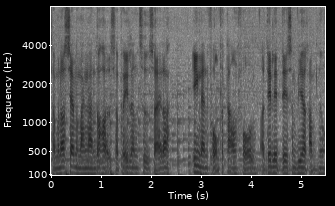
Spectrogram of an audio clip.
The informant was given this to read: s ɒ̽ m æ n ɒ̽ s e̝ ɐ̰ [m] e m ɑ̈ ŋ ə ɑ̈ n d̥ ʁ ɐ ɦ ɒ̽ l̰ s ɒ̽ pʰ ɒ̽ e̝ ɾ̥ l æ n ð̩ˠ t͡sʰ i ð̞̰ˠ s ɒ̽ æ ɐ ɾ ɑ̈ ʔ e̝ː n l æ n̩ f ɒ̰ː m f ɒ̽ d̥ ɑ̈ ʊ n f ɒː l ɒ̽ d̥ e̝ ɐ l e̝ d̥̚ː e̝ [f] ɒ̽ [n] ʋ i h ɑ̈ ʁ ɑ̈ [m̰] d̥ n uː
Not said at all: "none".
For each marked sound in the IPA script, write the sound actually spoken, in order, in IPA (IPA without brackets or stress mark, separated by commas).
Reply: m, s, m, m̰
